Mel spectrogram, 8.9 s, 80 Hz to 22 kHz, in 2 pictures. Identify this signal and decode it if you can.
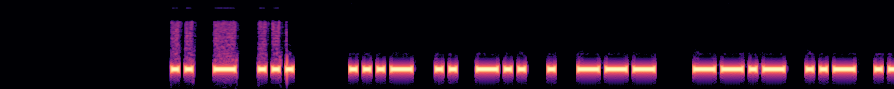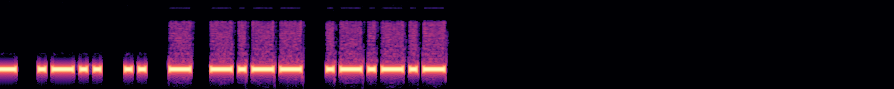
Morse code, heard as a keyed tone, hand-sent with a paddle, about 35 wpm, 960 Hz. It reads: ITS VIDEO QUALITY.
